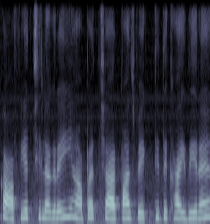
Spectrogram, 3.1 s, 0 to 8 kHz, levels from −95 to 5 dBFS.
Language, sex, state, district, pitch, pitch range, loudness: Hindi, female, Uttar Pradesh, Jalaun, 255 Hz, 240-270 Hz, -29 LUFS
